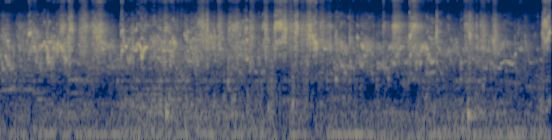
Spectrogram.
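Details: Morning chirping from budgies, many voices at once forming a steady bright warbling babble of quick squeaky notes and chirrups that never stops.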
